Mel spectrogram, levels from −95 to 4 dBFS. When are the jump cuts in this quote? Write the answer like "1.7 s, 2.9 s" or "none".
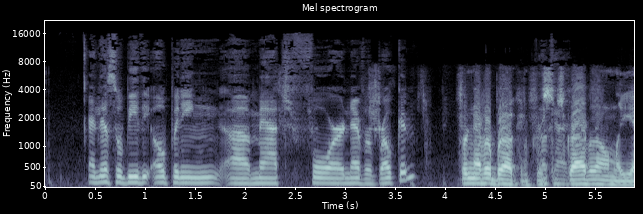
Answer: none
